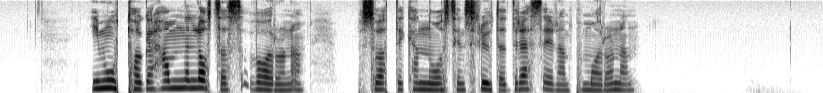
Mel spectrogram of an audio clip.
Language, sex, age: Swedish, female, 21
